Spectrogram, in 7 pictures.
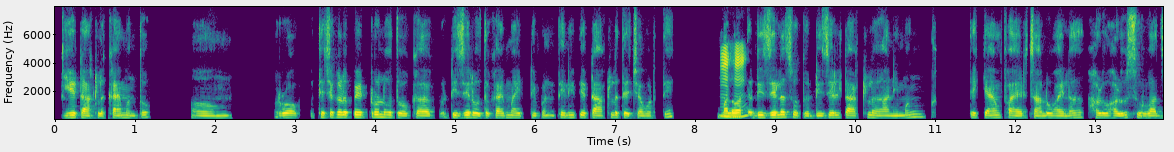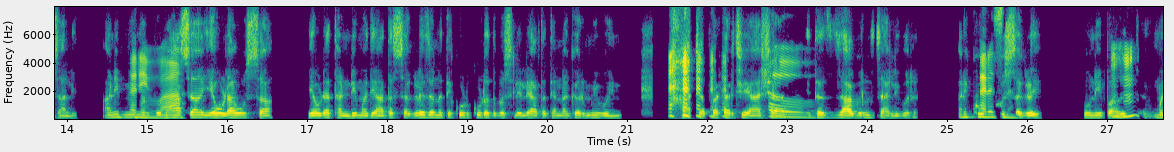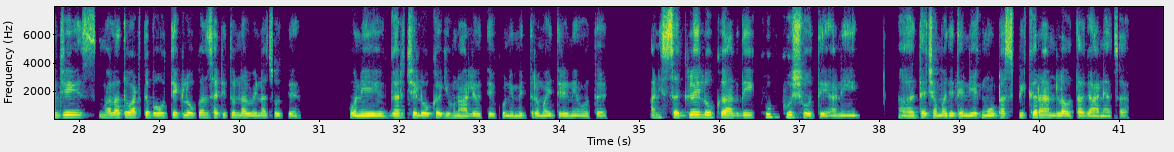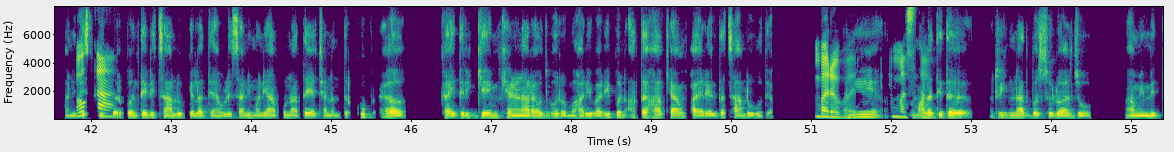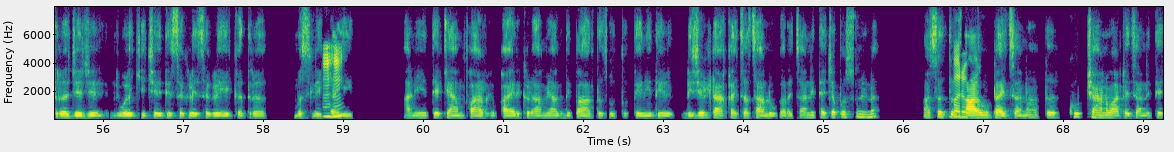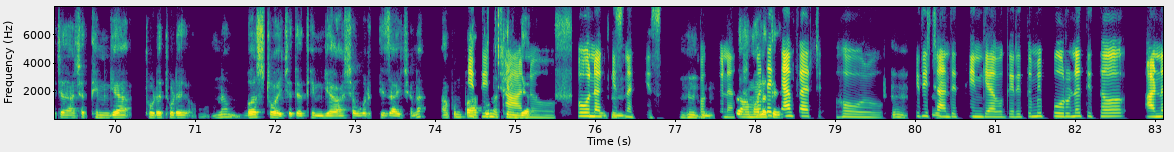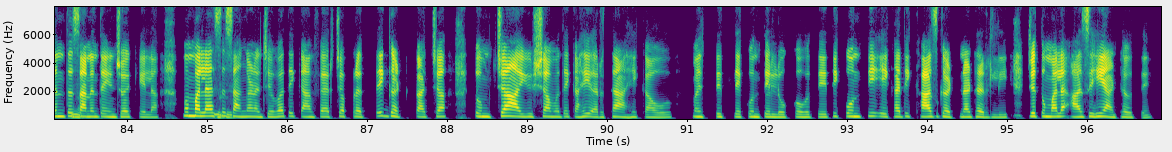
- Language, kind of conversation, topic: Marathi, podcast, शेकोटीभोवतीच्या कोणत्या आठवणी तुम्हाला सांगायला आवडतील?
- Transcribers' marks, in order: other background noise; chuckle; laughing while speaking: "अशा प्रकारची आशा"; tapping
